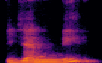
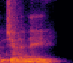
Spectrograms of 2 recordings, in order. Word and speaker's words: Jenny: yeni so when I say that slowly you can see how the English phonetics are not straightforward as you would think of a Jenny because it's not pronounced that way it's pronounced in Swedish in a different way so we have basically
